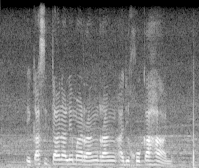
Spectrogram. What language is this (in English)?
Southern Sotho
